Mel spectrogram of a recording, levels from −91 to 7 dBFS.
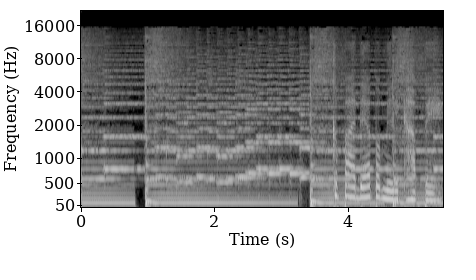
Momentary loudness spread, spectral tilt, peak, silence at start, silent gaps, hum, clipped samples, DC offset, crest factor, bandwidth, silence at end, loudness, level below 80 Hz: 6 LU; -5 dB/octave; -4 dBFS; 0 s; none; none; under 0.1%; under 0.1%; 14 dB; 16 kHz; 0 s; -20 LUFS; -36 dBFS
